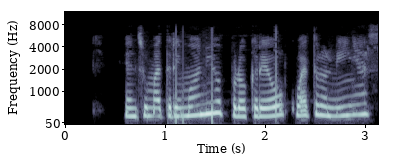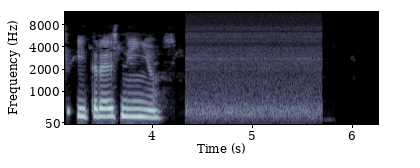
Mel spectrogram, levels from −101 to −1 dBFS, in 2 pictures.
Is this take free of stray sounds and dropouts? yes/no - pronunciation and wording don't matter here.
yes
